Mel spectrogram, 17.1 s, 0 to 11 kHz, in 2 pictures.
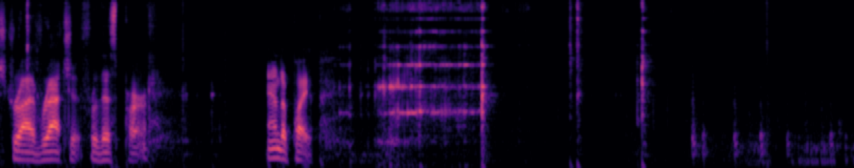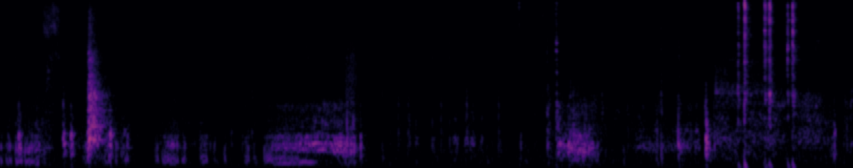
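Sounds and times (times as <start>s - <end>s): ratchet clicks and creaks: 15.9s - 17.0s.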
